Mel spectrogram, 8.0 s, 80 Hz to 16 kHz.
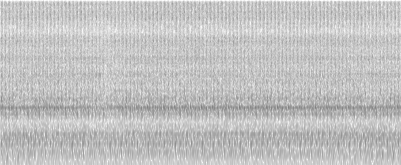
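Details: Restored diesel camper van with a new radiator, idling after a road test at up to 80 km/h. Steady, even clatter with a constant beat and no knocks or misses. A slight diesel seep is seen at the pump; owner suspects a leaking seal.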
